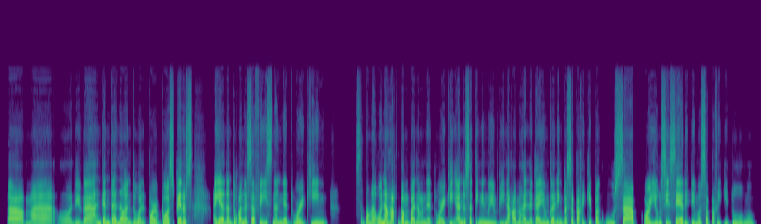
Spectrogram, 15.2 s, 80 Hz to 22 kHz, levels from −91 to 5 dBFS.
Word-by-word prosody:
Tama, 165 Hz, -2 st, +2 dB
oh, 155 Hz, -3 st, -6 dB
'di 160 Hz, +1 st, -4 dB
ba, 180 Hz, +6 st, +3 dB
ang 260 Hz, -, 0 dB
ganda 275 Hz, +3 st, +2 dB
nun 280 Hz, -11 st, +1 dB
dual 225 Hz, 0 st, -2 dB
purpose. 210 Hz, -1 st, 0 dB
Pero 300 Hz, +2 st, +4 dB
s 315 Hz, -, -10 dB, 0.4 s
ayan 235 Hz, -1 st, +4 dB
nandun 225 Hz, +1 st, -1 dB
ka 245 Hz, -, +2 dB
na 245 Hz, -, +2 dB
sa 225 Hz, -, +1 dB
phase 220 Hz, 0 st, -3 dB
ng 205 Hz, -1 st, 0 dB
networking 170 Hz, -3 st, -1 dB, 0.6 s
sa -, -, -13 dB
mga 345 Hz, -5 st, 0 dB
unang 280 Hz, -1 st, +5 dB
hakbang 210 Hz, -5 st, +2 dB
ba 190 Hz, -, +4 dB
ng 180 Hz, -2 st, -2 dB
networking, 165 Hz, +1 st, -3 dB
ano 225 Hz, +4 st, +2 dB
sa -, -, -3 dB
tingin 225 Hz, -3 st, -1 dB
mo 205 Hz, -, +1 dB
yung 195 Hz, -1 st, -2 dB
pinakamahalaga 175 Hz, -2 st, -1 dB
yung 200 Hz, +3 st, 0 dB
galing 225 Hz, +1 st, +1 dB
ba 225 Hz, -, -2 dB
sa 225 Hz, 0 st, -3 dB
pakikipag-usap 210 Hz, +2 st, 0 dB, 0.2 s
or 210 Hz, -, +4 dB
yung 205 Hz, 0 st, -1 dB
sincerity 210 Hz, -2 st, +1 dB
mo 190 Hz, -1 st, -1 dB
sa 200 Hz, +2 st, -3 dB
pakikitungo? 175 Hz, -4 st, -4 dB
200 Hz, 170 wpm, -20 LUFS, 175-225 Hz, 0.6 s, unang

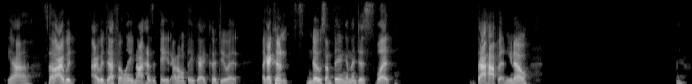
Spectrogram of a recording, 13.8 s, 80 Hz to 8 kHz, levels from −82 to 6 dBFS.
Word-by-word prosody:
Yeah. 165 Hz, -1 st, -2 dB, 0.3 s
So, 185 Hz, -6 st, -6 dB
I 170 Hz, 0 st, +6 dB
would 175 Hz, -1 st, -1 dB, 0.3 s
I 165 Hz, -, 0 dB
would 170 Hz, -1 st, -1 dB
definitely 170 Hz, -1 st, -1 dB
not 150 Hz, 0 st, +1 dB
hesitate. 145 Hz, -3 st, -6 dB
I 145 Hz, -, -4 dB
don't 145 Hz, -1 st, -5 dB
think 155 Hz, -1 st, -8 dB
I 140 Hz, +1 st, -3 dB
could 140 Hz, 0 st, -6 dB
do 135 Hz, -1 st, -5 dB
it, 125 Hz, -2 st, -7 dB, 0.5 s
like, -, -, -2 dB
I 190 Hz, -, +11 dB
couldn't 220 Hz, -2 st, +1 dB
s -, -, -25 dB
know 170 Hz, 0 st, +2 dB
something 185 Hz, +1 st, -2 dB
and 170 Hz, -, -5 dB
then, 155 Hz, -2 st, -4 dB
just, 145 Hz, 0 st, -6 dB
let 145 Hz, -1 st, +1 dB, 1.7 s
that -, -, +7 dB
happen, -, -, +2 dB
you 160 Hz, +1 st, -4 dB
know? 165 Hz, +1 st, +4 dB, 3.0 s
Yeah. 225 Hz, +5 st, -17 dB
165 Hz, 135 wpm, -23 LUFS, 145-175 Hz, 3.0 s, I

